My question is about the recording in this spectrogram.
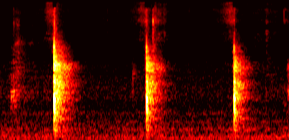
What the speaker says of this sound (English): just cut across the potatoes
